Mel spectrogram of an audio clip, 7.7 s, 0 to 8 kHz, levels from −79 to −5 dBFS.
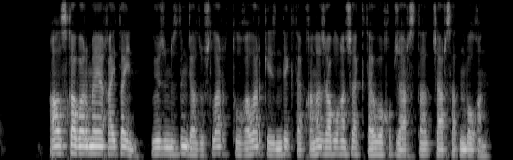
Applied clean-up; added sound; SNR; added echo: none; none; none; none.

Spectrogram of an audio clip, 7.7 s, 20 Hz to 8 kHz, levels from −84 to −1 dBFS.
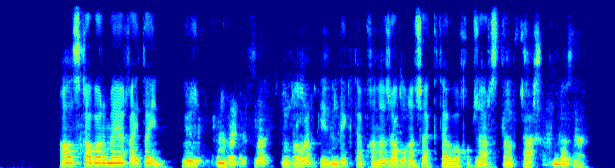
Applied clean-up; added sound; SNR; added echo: neural mask model Resemble Enhance denoiser.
